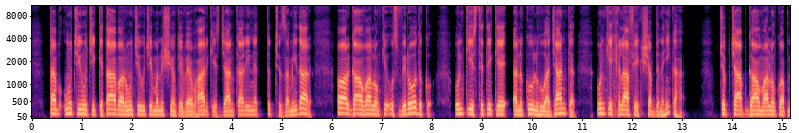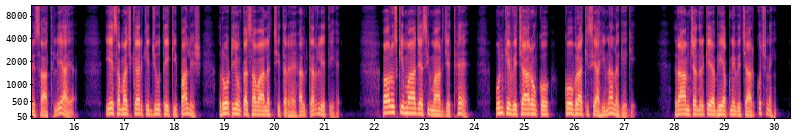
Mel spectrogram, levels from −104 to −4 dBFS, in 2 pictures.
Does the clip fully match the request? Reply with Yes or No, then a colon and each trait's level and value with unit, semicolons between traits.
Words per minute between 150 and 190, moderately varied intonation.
Yes: average, 155 wpm; average, 3.5 semitones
